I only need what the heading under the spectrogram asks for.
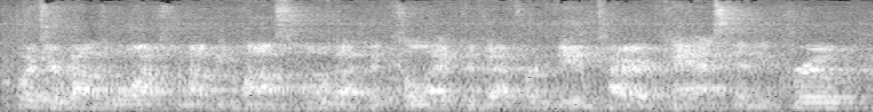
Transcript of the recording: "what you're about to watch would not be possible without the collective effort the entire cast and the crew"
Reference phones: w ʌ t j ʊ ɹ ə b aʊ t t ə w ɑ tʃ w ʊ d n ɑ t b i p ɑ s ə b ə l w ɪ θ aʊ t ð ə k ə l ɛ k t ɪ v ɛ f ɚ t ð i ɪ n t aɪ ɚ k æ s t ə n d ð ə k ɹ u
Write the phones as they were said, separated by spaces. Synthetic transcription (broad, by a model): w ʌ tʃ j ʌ ɹ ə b aʊ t t ə w ɑ tʃ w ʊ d n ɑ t b i p ɑ s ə b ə l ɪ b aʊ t ð ə k ə l ɛ k t ɪ v ɛ f ɚ t ð i ɪ n t aɪ ɚ k æ s t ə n ð ə k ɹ u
